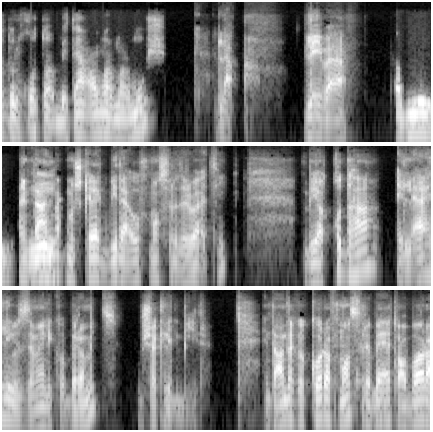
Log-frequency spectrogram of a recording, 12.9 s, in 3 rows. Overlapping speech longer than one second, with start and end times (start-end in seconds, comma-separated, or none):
none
